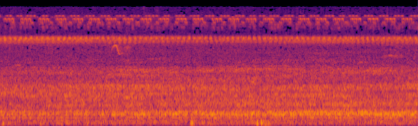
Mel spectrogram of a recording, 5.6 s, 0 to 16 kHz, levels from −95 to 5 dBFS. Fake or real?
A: real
